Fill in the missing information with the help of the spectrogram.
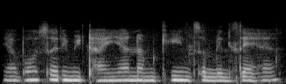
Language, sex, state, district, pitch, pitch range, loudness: Hindi, female, Bihar, West Champaran, 190 Hz, 185-200 Hz, -19 LUFS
